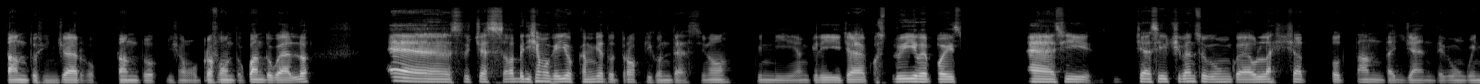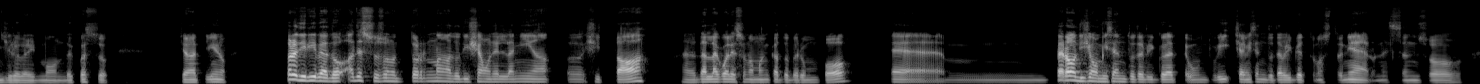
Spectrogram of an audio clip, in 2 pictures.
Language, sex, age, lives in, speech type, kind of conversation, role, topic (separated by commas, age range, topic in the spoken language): Italian, male, 30-34, Italy, conversation, unstructured, none, Qual è il tuo approccio per coltivare relazioni significative con i tuoi amici?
